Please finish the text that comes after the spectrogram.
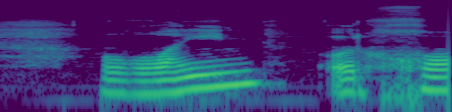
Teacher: یعنی حلق کا جو پہلا حصہ ہے، جو حلق کا وہ حصہ جو منہ کی طرف ہوتا ہے، اس سے یہ 2 حروف ادا ہوتے ہیں۔ مطلب حلق کا جو حصہ جو منہ کے قریب ہے وہاں سے ہم نے غین اور خا ادا کرنا ہے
